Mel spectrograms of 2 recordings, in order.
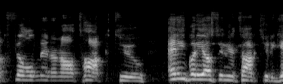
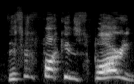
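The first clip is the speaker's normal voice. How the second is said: high-pitched mock protest; retold protest; 7 semitones higher than usual. Cody objecting to his coach over a downed partner, retold high protest.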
